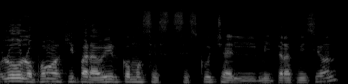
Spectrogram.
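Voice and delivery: usual speaking voice

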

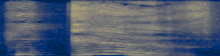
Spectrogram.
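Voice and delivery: put-on high, loud girlish insistence; insisting girl. A narrator's reading. Daughter contradicting her father, high and insistent. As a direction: dig in like a stubborn child. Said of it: "Sansa insisted".

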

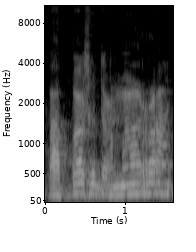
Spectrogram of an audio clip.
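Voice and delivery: slow, quiet anger through clenched teeth; drawn-out soft mock warning with teeth shut; retold clenched-teeth anger. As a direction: imitate a dad seething softly, teeth clamped tight. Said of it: "Digigitnya, giginya itu rapat".

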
